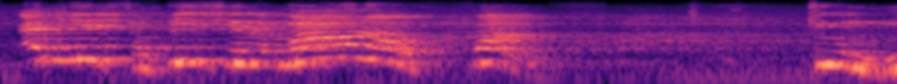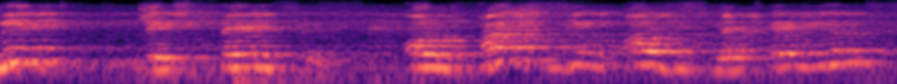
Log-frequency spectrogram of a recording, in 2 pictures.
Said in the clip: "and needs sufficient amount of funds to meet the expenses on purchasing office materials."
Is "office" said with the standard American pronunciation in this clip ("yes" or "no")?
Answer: no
